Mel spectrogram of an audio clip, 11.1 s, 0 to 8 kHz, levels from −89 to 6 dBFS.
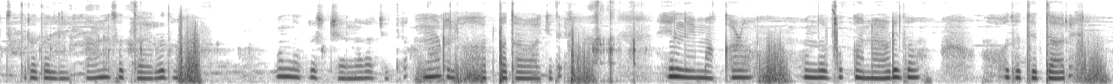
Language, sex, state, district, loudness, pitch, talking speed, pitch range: Kannada, female, Karnataka, Chamarajanagar, -30 LUFS, 240 Hz, 80 wpm, 225-255 Hz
